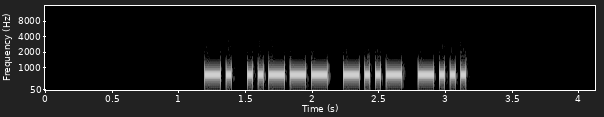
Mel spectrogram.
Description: Morse code, heard as a keyed tone, about 30 wpm, 700 Hz. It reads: N2XB
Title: USA Call Signs - 4 Characters - 4x Character Spacing - 30wpm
